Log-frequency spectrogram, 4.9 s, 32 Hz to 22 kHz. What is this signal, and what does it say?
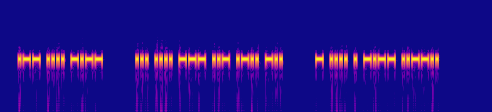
Morse code, heard as a keyed tone, about 52 wpm, 700 Hz. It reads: WHY SHOULD THEY?
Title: 2x Word-Spacing - Sentences from Top 300 Words - 50wpm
